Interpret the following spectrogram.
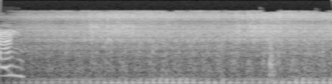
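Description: Car engine running: a steady low pulsing drone that grows a little louder over the two seconds.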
